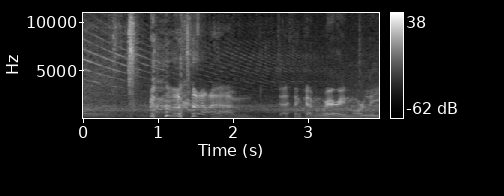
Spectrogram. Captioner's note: coughing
